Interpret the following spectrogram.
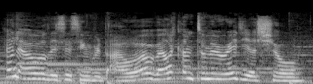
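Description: A middle-aged woman from Austria with an Austrian German accent, hosting a radio talk show in slow, hesitant speech with many fillers. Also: a little high, animated, over loud music.

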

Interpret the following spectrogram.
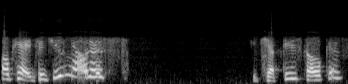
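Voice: high voice, very animated, moderate pace, no room sound. A radio show host interviewing a guest, talking in long rambling runs full of fillers and restarts and drifting into personal stories. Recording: phone-like narrow sound.

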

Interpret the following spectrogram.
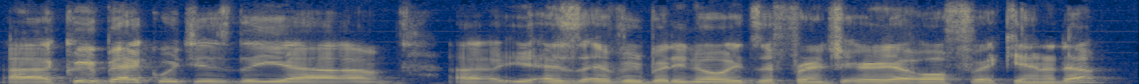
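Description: Hesitant host with a muffled sound. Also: male voice, mid-range voice, fairly even intonation, moderate pace, darkish tone, smooth. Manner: hesitant, many fillers. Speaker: talk show host. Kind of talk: casual interview. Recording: dull lo-fi sound.

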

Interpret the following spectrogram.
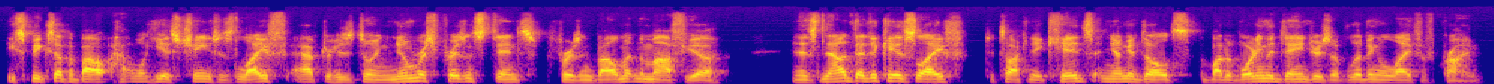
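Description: A man hosting an interview podcast at a middle pitch. He reads a formal introduction in a steady, measured way and then puts questions to his guest. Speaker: podcast host.

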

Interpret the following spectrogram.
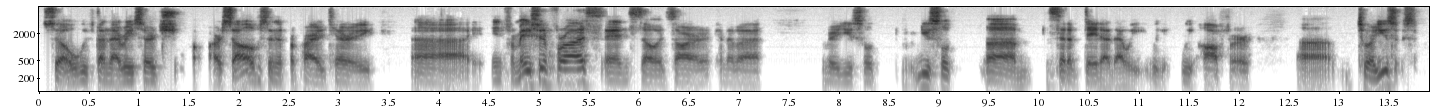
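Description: A man with a low voice explains things as the guest in an interview. He talks in a halting, conversational way, often repeating words. The audio is dry and somewhat dull, with limited bandwidth. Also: expressive, vocal fry, a bit bright, no room sound. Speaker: company founder and CEO, interview guest.

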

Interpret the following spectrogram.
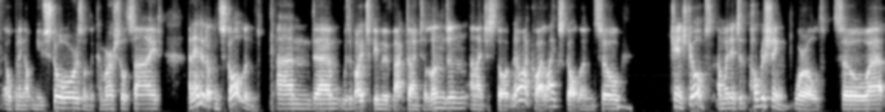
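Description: Casting note: middle-aged Belfast man, Northern Irish accent, animated anecdotal interview guest. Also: medium pitch, poor audio. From Northern Ireland. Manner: animated, anecdotal, repeats words when starting. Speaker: guest entrepreneur. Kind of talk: interview storytelling.

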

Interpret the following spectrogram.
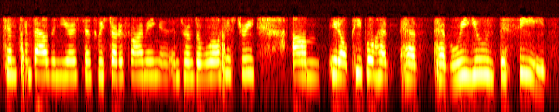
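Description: A woman born in Haiti and raised in the United States, a guest in a radio discussion, speaking with passion and many halting restarts. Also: a little high. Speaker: guest, aid worker. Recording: phone-like radio line.

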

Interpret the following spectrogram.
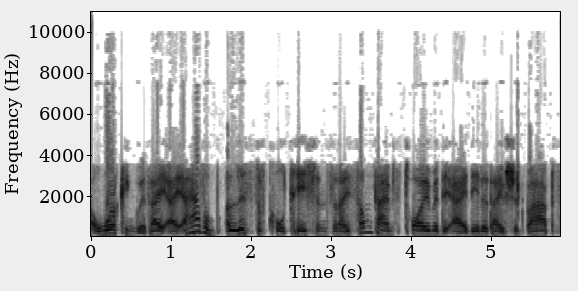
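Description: A woman from Guyana hosting a radio spirituality course, speaking off the cuff in a deliberate, measured way with emphatic pauses. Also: low-pitched, dry recording. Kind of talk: unscripted radio talk answering listener questions. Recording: phone-like, narrow-band radio line.

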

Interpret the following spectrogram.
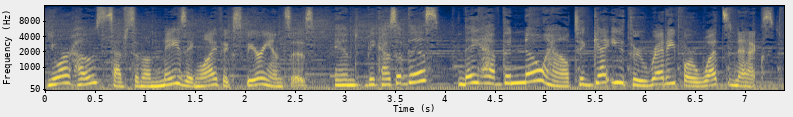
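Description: A woman reads radio promos in a high, lively voice. Her delivery is upbeat and scripted, with a clear music bed playing under her. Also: moderate pace, hardly any pauses. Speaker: radio announcer.

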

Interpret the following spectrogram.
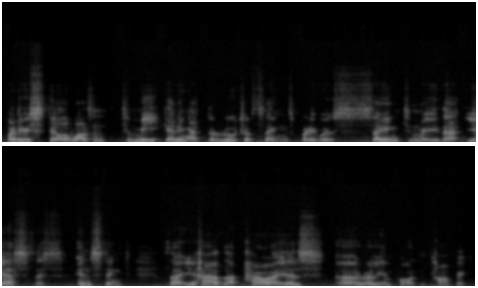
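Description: Slow, gravelly older man. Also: lowish voice, fairly bright tone, a little hiss or hum, rough recording. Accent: faint Liverpool, mostly softened. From England. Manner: slow and halting, with restarts and fillers. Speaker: guest. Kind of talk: reflective interview talk.

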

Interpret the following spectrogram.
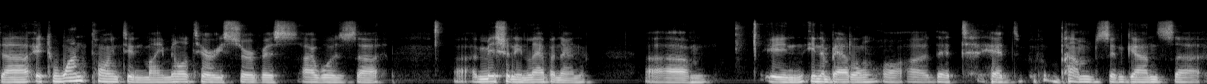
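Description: An older man from Israel, a guest in an interview, telling his story in a relaxed way with fillers and small laughs. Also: fairly low pitch. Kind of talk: interview conversation. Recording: dull lo-fi audio.

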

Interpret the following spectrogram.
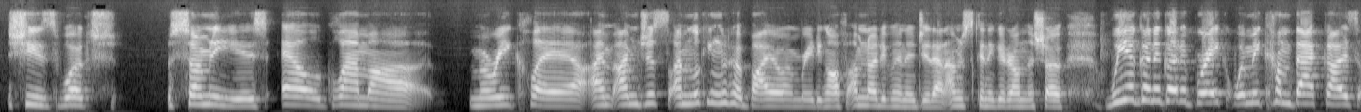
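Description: An Australian woman hosts a talk radio show in a fairly high voice. She gushes eagerly and stumbles over her words now and then. The sound is a little muffled, like lo-fi internet radio. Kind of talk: casual talk show hosting.

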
